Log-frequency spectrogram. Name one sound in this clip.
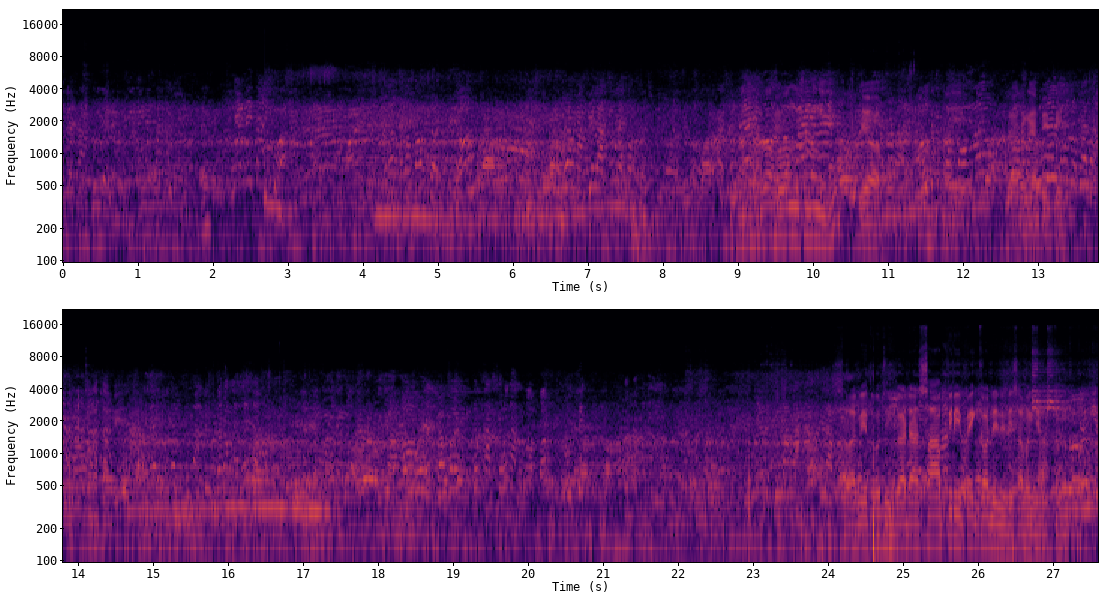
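A crowd of men chatter all around outdoors.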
